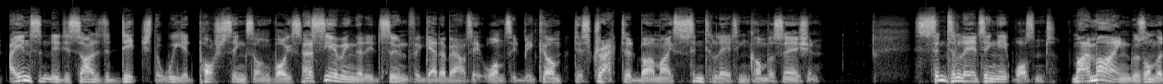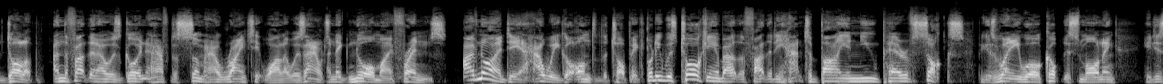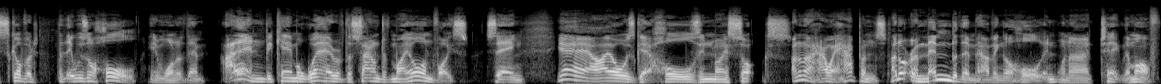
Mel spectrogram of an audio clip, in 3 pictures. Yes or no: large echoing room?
no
